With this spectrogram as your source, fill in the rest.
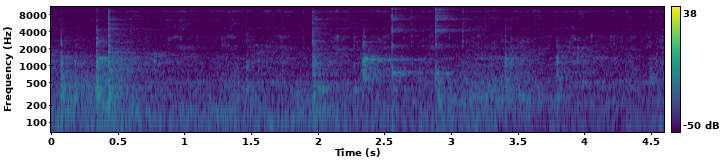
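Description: A utensil stirs a banana DNA extraction mixture in a glass container, giving soft scattered clinks and taps at low volume.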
